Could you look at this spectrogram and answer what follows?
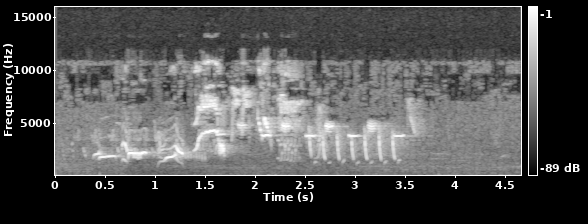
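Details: A pair of Monk parakeets preening each other chatter with scratchy, tumbling chirps, then a quick run of six or seven sharp repeated notes, over a steady low rumble.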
